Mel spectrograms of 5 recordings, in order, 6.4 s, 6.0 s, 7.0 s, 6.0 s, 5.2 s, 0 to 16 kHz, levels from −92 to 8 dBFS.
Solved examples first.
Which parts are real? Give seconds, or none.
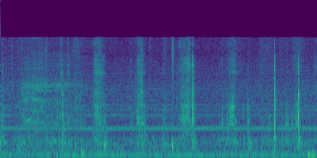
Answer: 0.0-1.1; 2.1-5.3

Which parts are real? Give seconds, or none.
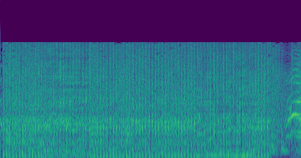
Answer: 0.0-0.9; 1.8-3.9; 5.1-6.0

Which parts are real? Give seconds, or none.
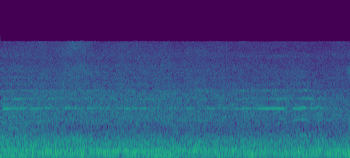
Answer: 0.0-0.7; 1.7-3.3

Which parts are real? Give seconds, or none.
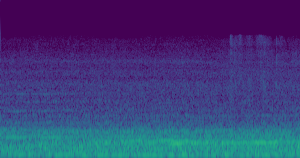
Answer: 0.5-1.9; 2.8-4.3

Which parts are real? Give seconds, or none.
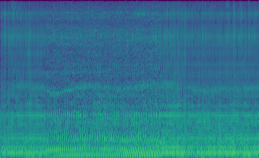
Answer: 0.9-3.2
